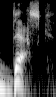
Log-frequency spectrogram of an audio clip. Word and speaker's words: DESQ: Again, that's spelled RAQ. It's kind of IKEA-like, right? It's called the Desk, DESQ.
